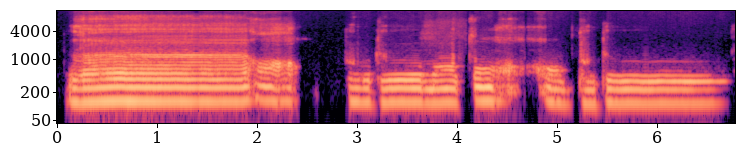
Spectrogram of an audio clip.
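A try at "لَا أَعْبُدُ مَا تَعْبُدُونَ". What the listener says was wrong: Budud ini pendek saja ya. La a'budu ma, langsung budu ma ta'budu.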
